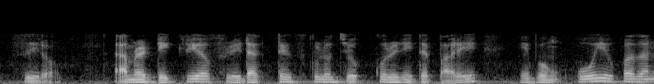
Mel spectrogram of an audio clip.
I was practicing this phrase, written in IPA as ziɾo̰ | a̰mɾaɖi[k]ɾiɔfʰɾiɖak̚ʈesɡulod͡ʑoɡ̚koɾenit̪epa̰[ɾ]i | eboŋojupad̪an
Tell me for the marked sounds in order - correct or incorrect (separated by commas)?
incorrect, correct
